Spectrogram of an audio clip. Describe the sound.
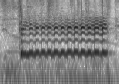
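A telephone ringing tone heard while placing a call: one long, loud warbling electronic tone that sounds on its own for almost two seconds, then stops.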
